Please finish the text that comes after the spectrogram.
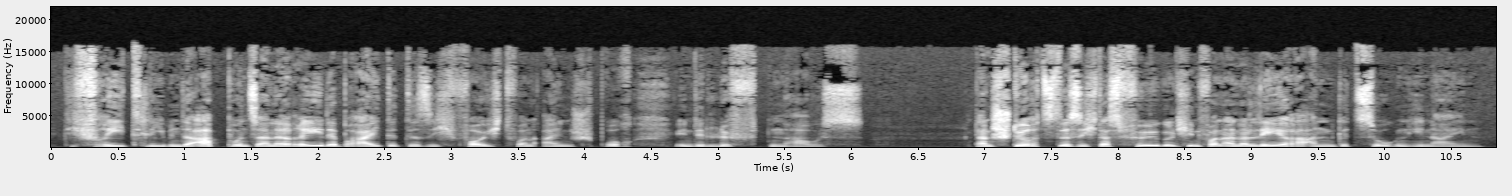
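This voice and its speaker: A man narrates ornate literary prose for a radio play. His voice is medium in pitch with a dark, mellow colour. The sound is dry and close to a studio reading. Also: no room sound.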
